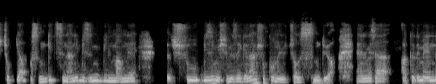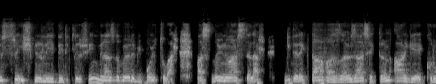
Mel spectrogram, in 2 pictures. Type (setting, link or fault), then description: link, video call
